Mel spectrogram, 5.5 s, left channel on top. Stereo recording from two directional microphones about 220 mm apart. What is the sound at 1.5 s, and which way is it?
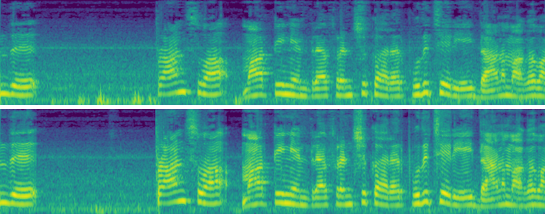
Speech, 55° right (ahead or behind).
